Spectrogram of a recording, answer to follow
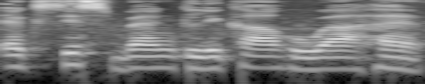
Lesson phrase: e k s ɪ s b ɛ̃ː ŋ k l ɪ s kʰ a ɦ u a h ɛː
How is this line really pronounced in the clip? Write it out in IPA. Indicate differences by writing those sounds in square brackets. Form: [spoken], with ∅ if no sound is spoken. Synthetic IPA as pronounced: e k s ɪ s b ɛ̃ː ŋ k l ɪ [∅] kʰ a ɦ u a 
